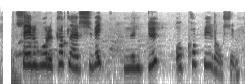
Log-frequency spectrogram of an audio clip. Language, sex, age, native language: Icelandic, female, 11, Icelandic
